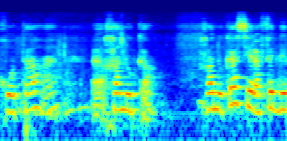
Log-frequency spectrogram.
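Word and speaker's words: Hanukkah: octobre ensuite vous avez ranuka ranuka les haches souvent souligné se prononce comme la Rota espagnole Rota ranuka ranuka c'est la fête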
